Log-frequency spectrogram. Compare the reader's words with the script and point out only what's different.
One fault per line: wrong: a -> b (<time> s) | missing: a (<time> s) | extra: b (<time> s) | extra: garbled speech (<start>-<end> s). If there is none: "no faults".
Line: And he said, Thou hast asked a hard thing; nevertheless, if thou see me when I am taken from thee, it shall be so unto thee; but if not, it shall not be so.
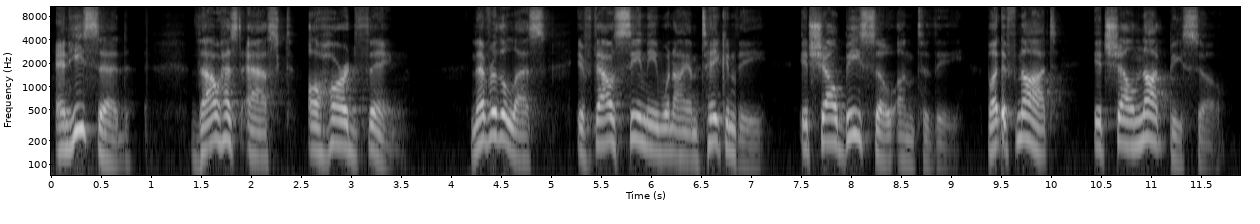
missing: from (6.8 s)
